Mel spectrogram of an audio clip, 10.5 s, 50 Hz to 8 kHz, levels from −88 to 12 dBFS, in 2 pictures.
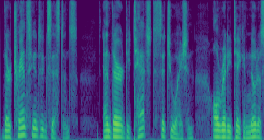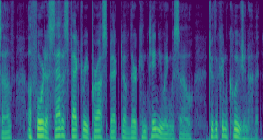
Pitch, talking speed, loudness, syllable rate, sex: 115 Hz, 135 wpm, -19 LUFS, 5.2 syllables/s, male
